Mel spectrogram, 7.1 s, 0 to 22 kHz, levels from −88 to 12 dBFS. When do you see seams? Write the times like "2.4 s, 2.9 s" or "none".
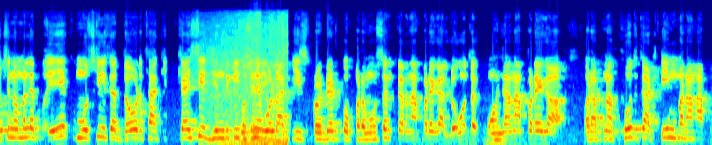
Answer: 2.4 s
